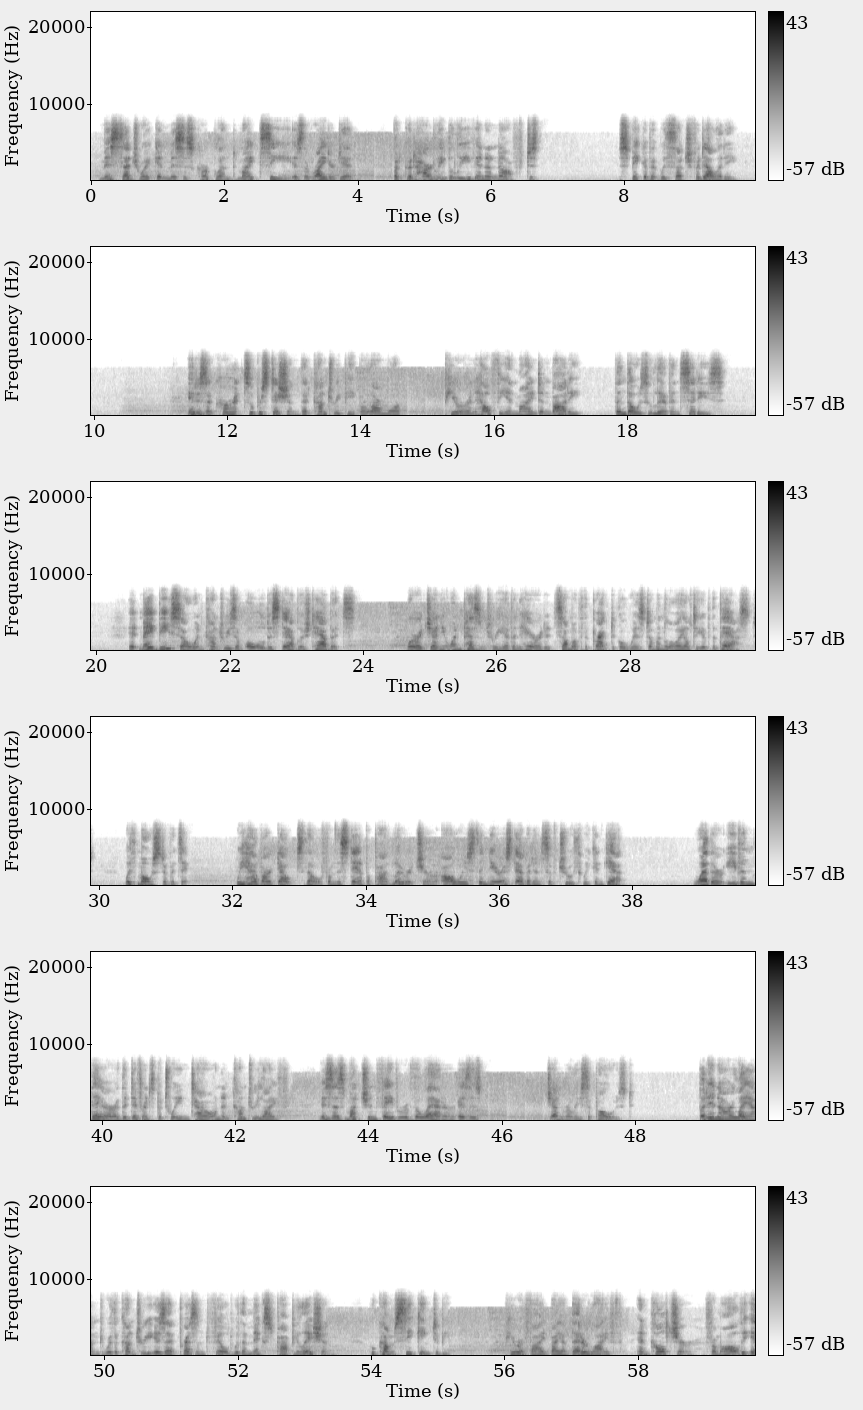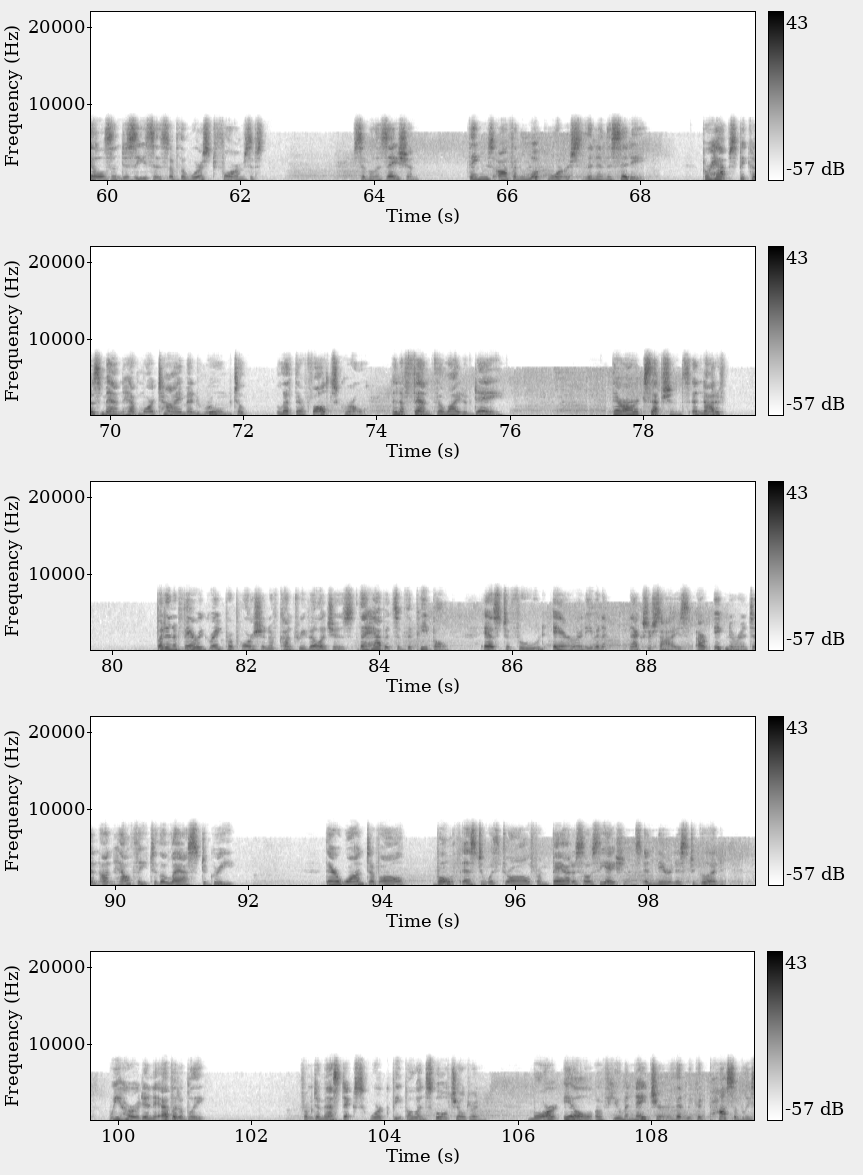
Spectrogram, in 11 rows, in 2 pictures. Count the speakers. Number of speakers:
1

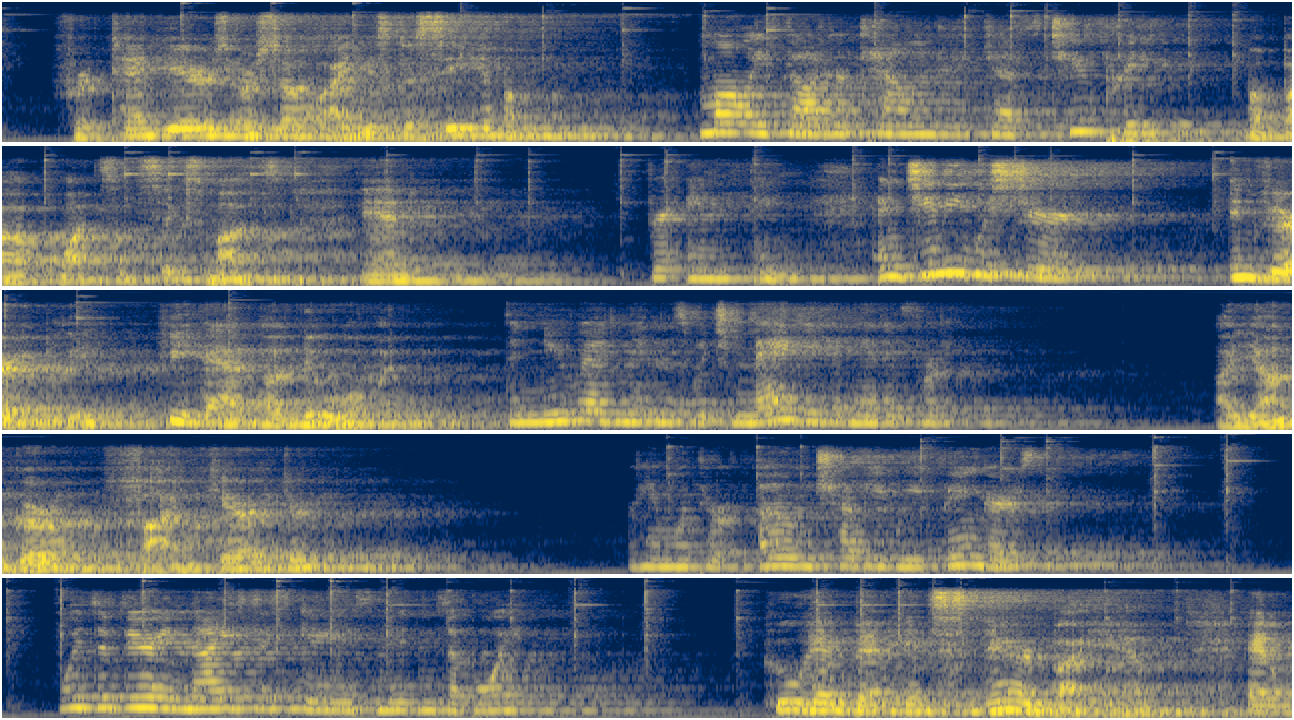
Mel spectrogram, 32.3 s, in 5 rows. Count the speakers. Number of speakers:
2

